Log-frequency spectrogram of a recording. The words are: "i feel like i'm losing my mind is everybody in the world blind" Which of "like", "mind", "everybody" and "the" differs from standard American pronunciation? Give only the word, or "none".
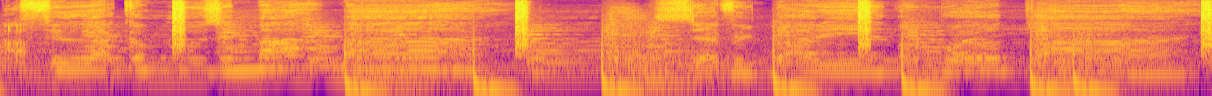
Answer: mind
